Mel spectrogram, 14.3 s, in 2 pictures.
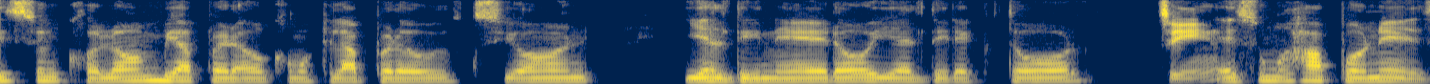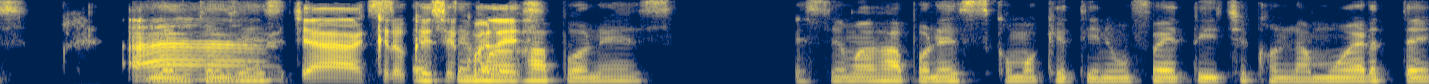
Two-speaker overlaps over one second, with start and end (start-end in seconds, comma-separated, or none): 7.8-9.9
